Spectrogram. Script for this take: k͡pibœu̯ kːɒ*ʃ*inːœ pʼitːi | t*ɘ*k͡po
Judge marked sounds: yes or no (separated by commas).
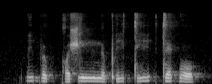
yes, no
